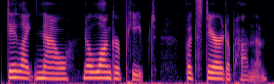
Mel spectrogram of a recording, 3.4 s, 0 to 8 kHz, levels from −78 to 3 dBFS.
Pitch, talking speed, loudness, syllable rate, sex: 200 Hz, 155 wpm, -17 LUFS, 5.1 syllables/s, female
